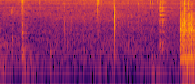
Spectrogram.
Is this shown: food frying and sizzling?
yes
